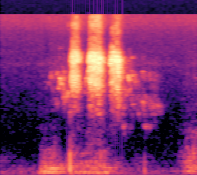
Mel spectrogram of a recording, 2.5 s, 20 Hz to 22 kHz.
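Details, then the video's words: Budgerigars (Australian parrots), recorded December 2, 2022: three loud, sharp, high chirps in quick succession, with softer twittering and a few clicks around them. "Australian parrot beautiful birds"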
